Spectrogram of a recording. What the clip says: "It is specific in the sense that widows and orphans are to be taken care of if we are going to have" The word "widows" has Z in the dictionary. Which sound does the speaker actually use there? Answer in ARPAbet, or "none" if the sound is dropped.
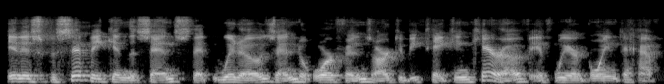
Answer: Z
